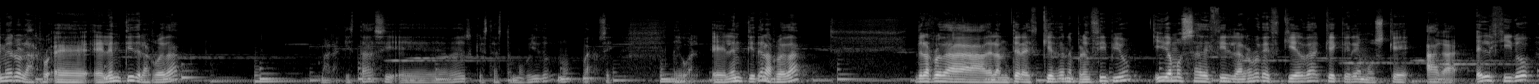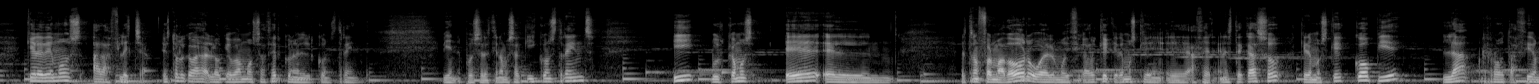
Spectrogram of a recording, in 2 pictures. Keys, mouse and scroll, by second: 1.3 right click, 2.1-5.1 middle drag, 8.0-8.3 scroll down 1, 8.3-20.7 middle drag, 20.7 click, 22.1-30.7 drag.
